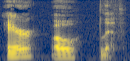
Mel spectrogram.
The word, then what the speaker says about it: Aerolith: has yet demonstrated this aerolith Basin pronounced a o lith a region of thadon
